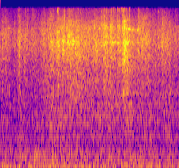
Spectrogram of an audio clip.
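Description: A car's engine and road noise heard inside the moving car's cabin, a steady rumbling hiss.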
